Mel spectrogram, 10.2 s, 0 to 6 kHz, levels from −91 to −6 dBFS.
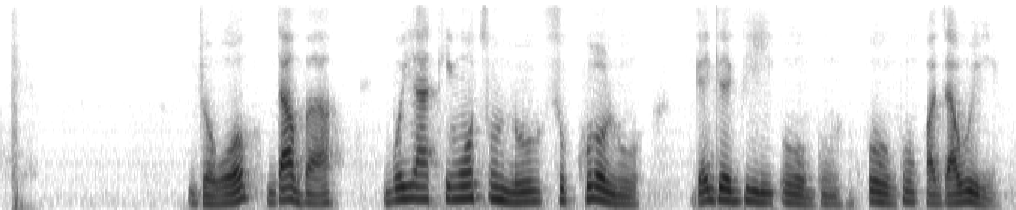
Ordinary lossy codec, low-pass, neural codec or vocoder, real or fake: none; 5.4 kHz; codec, 16 kHz, 0.7 kbps, FocalCodec; fake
